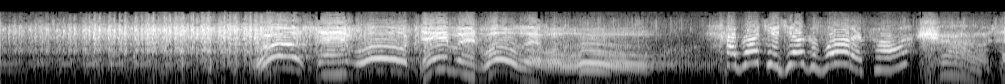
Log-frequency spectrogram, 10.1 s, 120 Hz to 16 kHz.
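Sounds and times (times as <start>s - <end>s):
mowing machine whirring: 0.0s - 7.7s
man calling: 2.5s - 7.1s.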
